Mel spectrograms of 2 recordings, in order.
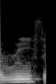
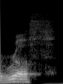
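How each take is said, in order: First: "roof" said as rooof, long oo like in food; "roof" with the long vowel of "food". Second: "roof" said with the short vowel of "book", rising; "roof" clipped short, vowel as in "foot". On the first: Husband demos one way to say roof, "roof" with long oo. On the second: Husband demos the other way to say roof, "roof" short like "foot". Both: Shown as a demonstration. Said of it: "it's not a roof, it's a roof".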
